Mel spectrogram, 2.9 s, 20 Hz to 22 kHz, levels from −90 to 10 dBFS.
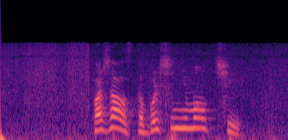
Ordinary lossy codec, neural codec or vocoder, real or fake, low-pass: none; none; real; 7.2 kHz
